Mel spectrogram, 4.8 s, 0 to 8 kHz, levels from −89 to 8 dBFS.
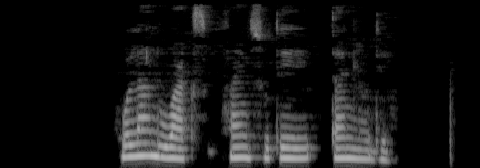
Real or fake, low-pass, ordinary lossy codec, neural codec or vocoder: real; 7.2 kHz; AAC, 48 kbps; none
